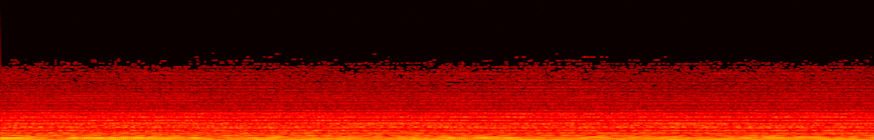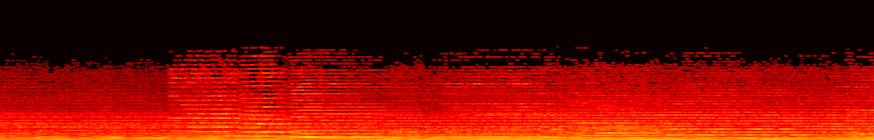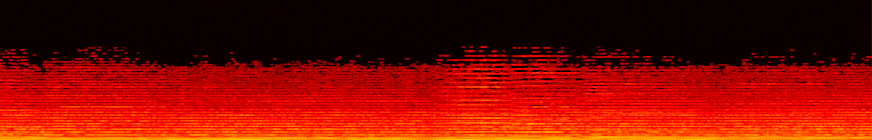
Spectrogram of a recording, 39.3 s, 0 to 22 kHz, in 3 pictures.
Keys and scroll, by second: 7.4 ctrl+0, 17.1 ctrl+t.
